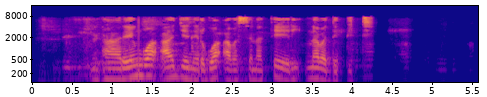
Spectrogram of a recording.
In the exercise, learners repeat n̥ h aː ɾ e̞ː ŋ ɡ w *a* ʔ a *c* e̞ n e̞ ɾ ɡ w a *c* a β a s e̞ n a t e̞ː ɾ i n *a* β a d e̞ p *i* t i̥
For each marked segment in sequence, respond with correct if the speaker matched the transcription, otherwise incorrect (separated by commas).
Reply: correct, incorrect, incorrect, correct, correct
